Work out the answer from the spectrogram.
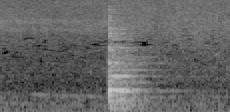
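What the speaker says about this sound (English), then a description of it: "we're going to put a tablespoon of butter in our pan. And stir it around a little bit" Butter hits a hot non-stick pan with a short burst of sizzle while being stirred, flaring loudly for a moment and then settling into a soft crackle before fading.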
